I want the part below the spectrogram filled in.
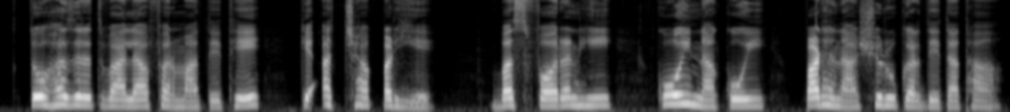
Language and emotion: Urdu, neutral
